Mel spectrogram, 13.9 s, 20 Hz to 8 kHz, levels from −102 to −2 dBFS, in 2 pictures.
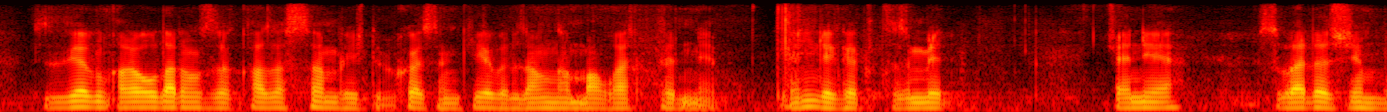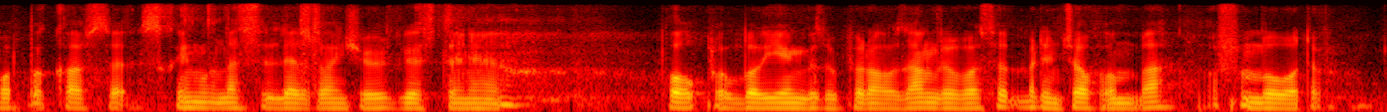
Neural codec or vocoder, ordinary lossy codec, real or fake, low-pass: codec, 24 kHz, 0.9 kbps, WavTokenizer, small release; MP3, 64 kbps; fake; 7.2 kHz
